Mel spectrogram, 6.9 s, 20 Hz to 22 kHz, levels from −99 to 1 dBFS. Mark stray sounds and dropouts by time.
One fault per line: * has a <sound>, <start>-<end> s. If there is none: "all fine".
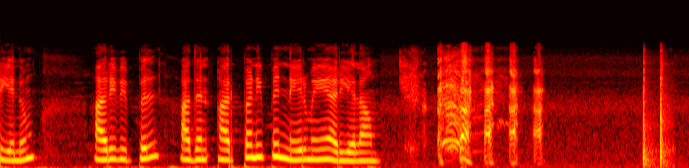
* has a laugh, 4.0-5.5 s
* has a thud, 6.4-6.8 s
